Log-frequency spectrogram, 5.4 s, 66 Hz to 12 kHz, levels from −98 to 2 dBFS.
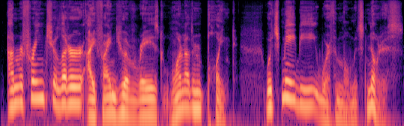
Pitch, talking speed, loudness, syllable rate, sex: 125 Hz, 220 wpm, -19 LUFS, 6.1 syllables/s, male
